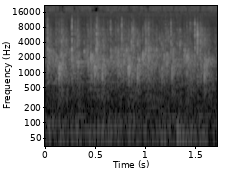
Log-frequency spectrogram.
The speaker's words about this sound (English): Amen. Amen. Oh, if you are listening, clap your hands.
